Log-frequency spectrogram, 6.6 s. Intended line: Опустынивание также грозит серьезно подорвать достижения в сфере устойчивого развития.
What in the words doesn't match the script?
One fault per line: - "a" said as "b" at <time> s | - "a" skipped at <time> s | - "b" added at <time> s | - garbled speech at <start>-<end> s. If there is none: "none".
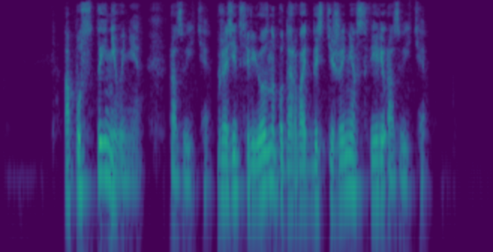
- "также" said as "развития" at 2.3 s
- "устойчивого" skipped at 5.1 s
